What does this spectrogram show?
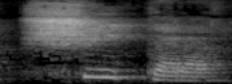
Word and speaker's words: xícara: Vamos lá, a palavra xícara, né? Xícara é uma palavra que se escreve com X, mas ela tem o som de CH.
